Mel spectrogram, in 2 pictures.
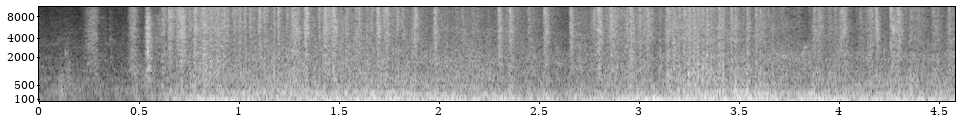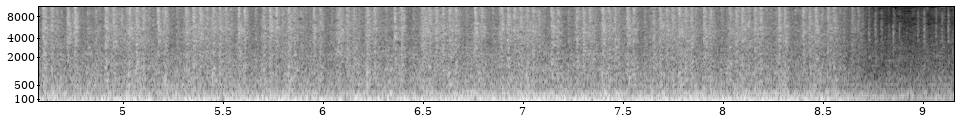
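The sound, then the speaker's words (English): The supercharged Rolls-Royce piston engine of a Spitfire 9 fighter runs loud, a steady roaring drone with rapid crackling exhaust pulses, swelling in after a brief start and cutting off near the end. “The Spitfire loaned itself to development, and almost overnight, Rolls-Royce took the engine out, stuck a great big blower on the back of it, and it was a difference in performance.”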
